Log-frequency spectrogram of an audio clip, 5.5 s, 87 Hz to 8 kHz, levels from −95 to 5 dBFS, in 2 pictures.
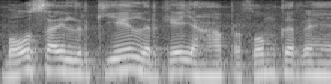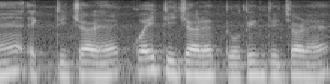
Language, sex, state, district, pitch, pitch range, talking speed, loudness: Hindi, male, Bihar, Patna, 145 Hz, 135-160 Hz, 195 wpm, -17 LUFS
